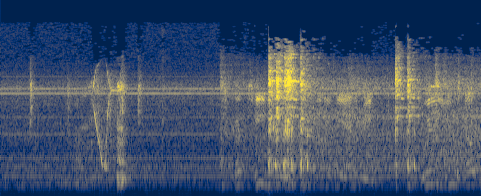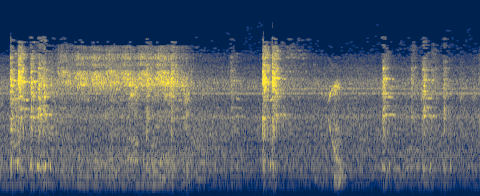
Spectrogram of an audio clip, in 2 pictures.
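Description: Cartoonish creature voices grunt and murmur through a television speaker.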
